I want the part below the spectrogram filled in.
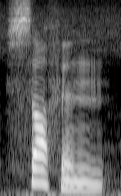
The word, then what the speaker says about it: soften: 那但注意不要读 soften，要读成，跟老师读一遍。 soften, soften，哎，这个特别是女同学啊，这个词要读对。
